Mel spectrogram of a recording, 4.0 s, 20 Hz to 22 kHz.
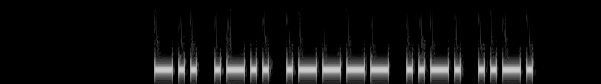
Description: Morse code, heard as a keyed tone, about 30 wpm, 700 Hz. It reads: DL1FF
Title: DXCC-100 Call Signs - 5 Characters - Repeated 2x - 30wpm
